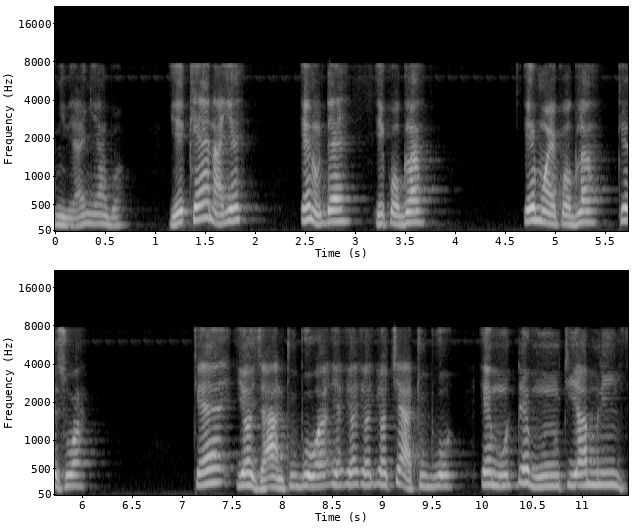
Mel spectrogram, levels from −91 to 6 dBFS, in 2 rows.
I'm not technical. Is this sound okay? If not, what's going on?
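Yes, no faults: this is speech carried over G.722 wideband telephone coding, which keeps it clear up to about 7 kHz, with at most a faint hiss in the top range.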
